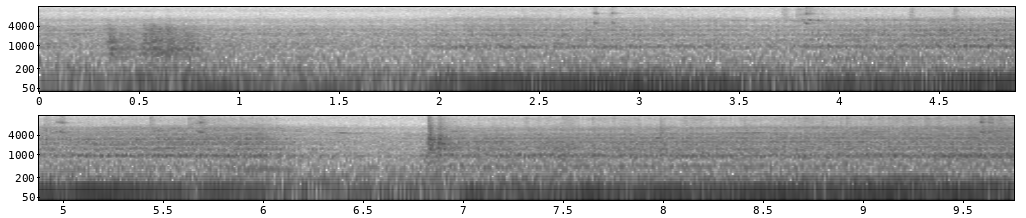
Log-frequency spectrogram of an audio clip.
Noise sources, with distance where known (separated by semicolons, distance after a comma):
medium-sounding engine, near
